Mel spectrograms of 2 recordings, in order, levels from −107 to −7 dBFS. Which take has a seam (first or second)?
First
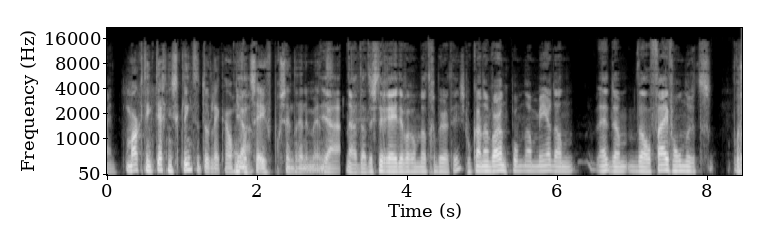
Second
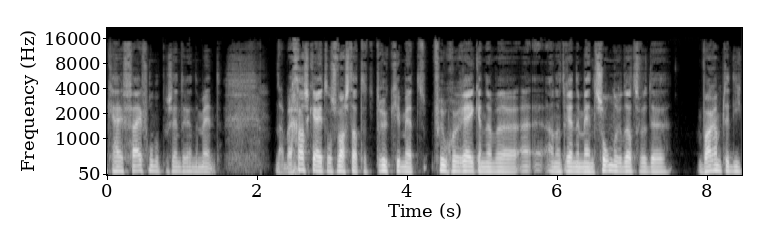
first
